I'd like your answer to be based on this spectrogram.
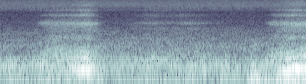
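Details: Sleeping baby snoring: soft, low, rattly noises with each breath over two breathing cycles; gentle snoring.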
